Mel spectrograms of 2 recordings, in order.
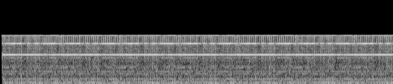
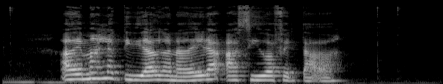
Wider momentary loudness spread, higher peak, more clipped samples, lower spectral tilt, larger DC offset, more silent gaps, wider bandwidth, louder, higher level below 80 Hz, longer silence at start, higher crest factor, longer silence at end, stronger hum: second, 0 LU vs 9 LU; first, 0 dBFS vs -4 dBFS; neither; first, -6 dB/octave vs -4.5 dB/octave; neither; neither; second, 4 kHz vs 17 kHz; first, -7 LUFS vs -20 LUFS; first, -32 dBFS vs -62 dBFS; about the same, 0 s vs 0.1 s; second, 10 dB vs 18 dB; second, 0 s vs 1 s; neither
